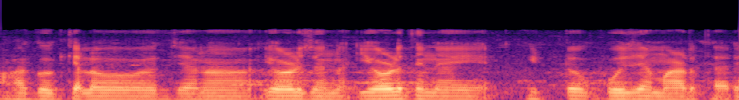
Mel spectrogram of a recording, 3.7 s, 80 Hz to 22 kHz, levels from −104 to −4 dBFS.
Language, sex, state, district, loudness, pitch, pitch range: Kannada, male, Karnataka, Shimoga, -20 LUFS, 100 Hz, 100-105 Hz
